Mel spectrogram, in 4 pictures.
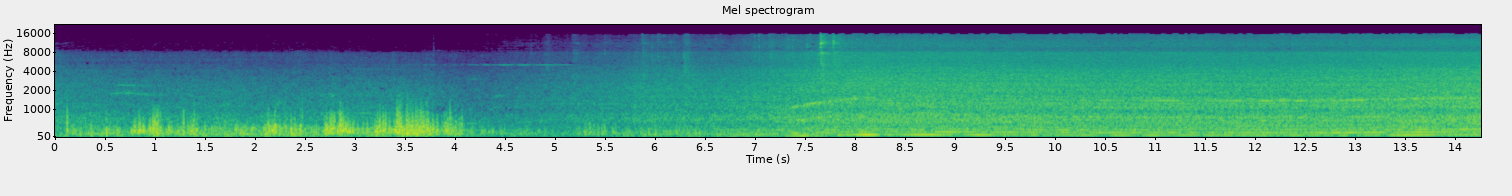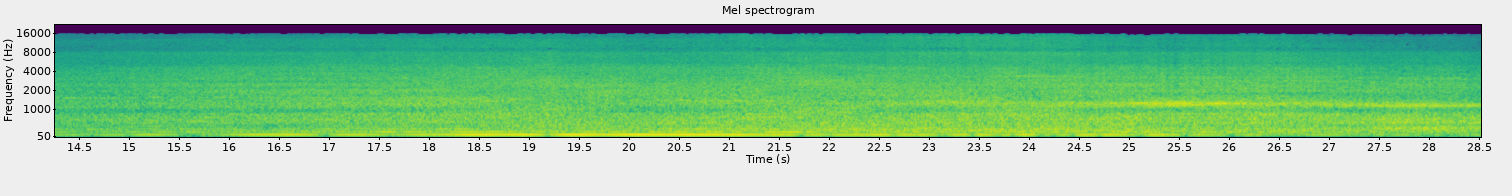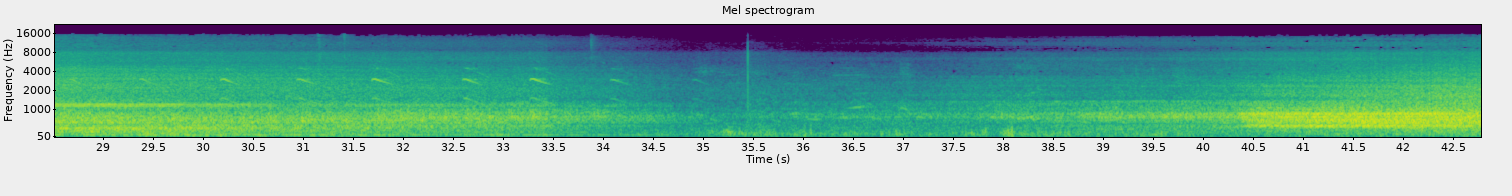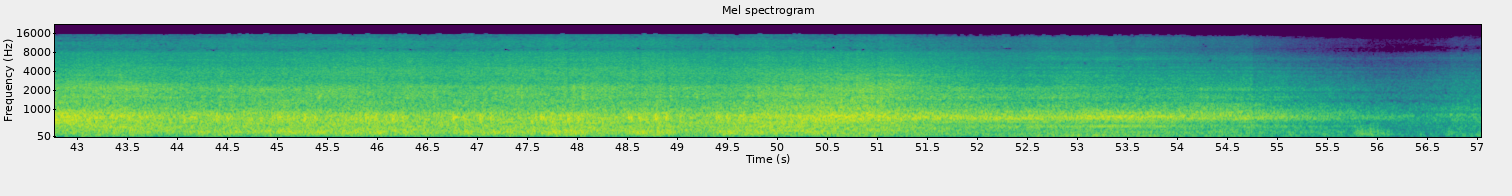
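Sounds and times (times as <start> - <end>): diesel train engine drone: 1.2 - 57.0
high squeal: 4.1 - 5.4, 10.6 - 14.2, 22.4 - 31.9, 38.0 - 44.4.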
